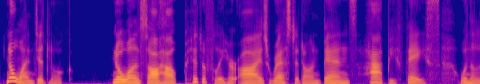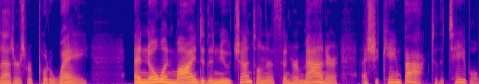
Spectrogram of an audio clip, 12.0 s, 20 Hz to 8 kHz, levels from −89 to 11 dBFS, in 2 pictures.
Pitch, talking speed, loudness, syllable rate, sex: 205 Hz, 195 wpm, -20 LUFS, 5.6 syllables/s, female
